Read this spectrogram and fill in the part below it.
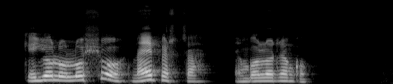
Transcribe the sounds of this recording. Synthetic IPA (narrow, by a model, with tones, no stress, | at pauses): ke˨jo˦lo˨lo˦ʃo˦˨na˨i˦pɛ˨ɾta˨ | ɛ˨m˨bɔ˦lɔ˦da˦ŋɡɔ˨p̚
